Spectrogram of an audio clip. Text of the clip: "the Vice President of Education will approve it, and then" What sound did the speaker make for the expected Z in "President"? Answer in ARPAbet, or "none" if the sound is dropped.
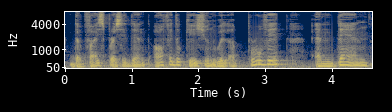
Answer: S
